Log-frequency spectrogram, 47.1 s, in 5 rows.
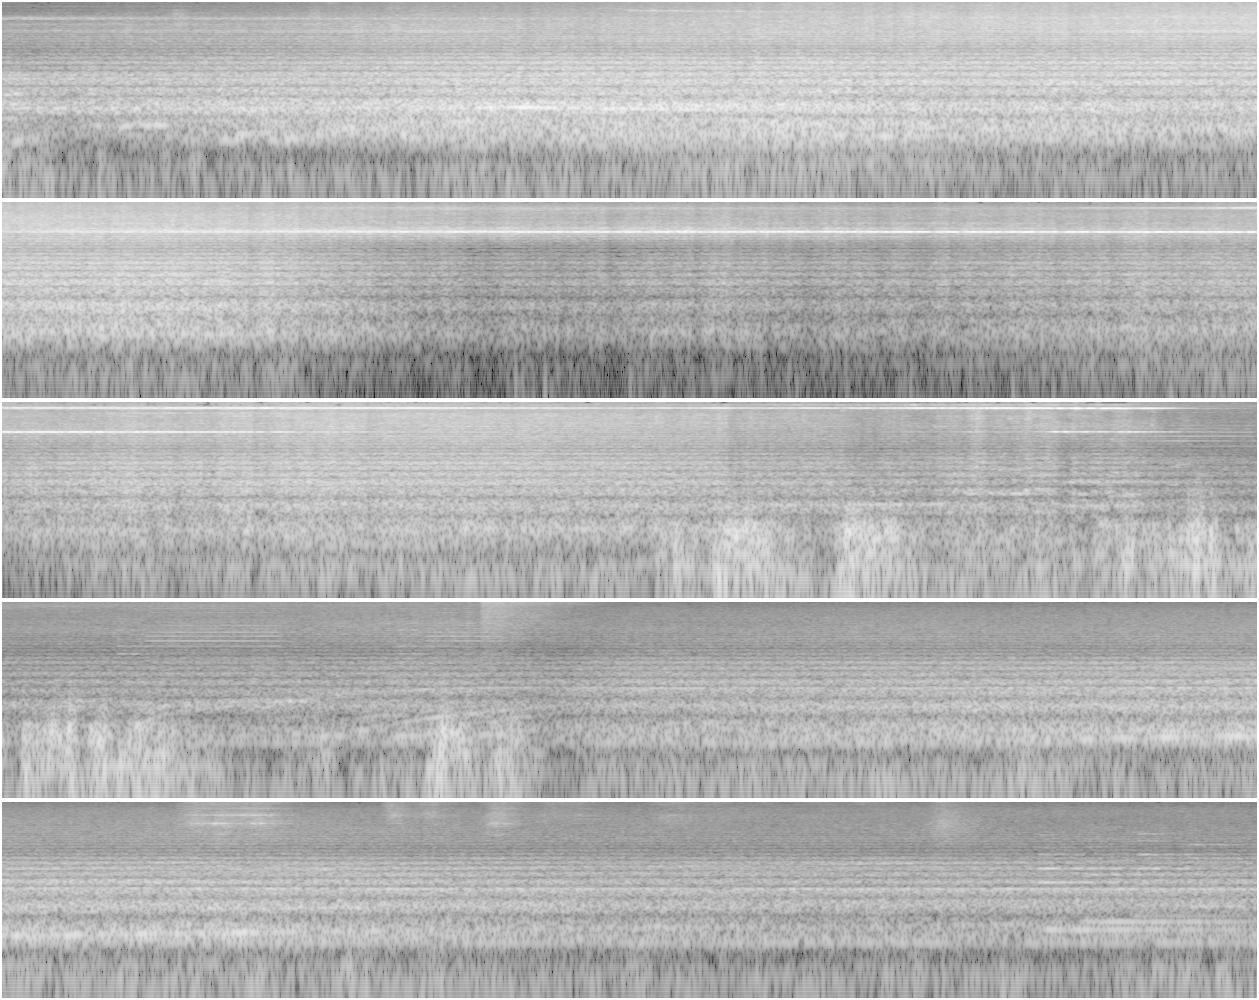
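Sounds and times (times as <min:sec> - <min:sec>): high-pitched brake squeal: 0:00.0 - 0:05.6, 0:09.5 - 0:28.4, 0:29.1 - 0:32.4, 0:39.0 - 0:41.8
train rolling on rails: 0:00.0 - 0:47.0.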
